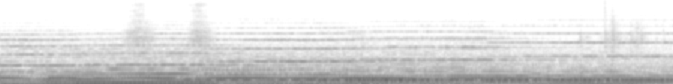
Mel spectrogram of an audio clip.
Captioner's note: sniffs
